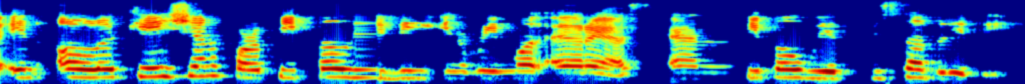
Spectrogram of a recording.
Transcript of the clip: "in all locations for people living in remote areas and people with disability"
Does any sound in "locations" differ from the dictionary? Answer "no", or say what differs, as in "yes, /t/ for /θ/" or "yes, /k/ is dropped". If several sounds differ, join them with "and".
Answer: yes, /z/ is dropped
